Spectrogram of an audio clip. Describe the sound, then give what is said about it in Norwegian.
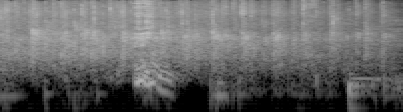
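Applause for the worship singers at a church service, faint and ragged clapping from the audience mixed with a few scattered voices. “Ska vi ge lovsångarna en applaus?”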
